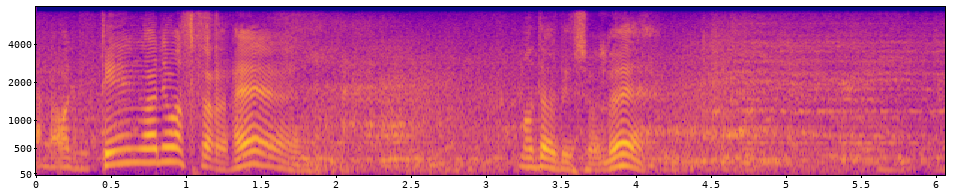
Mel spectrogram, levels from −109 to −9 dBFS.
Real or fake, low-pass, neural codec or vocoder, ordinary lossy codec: fake; 7.2 kHz; codec, 16 kHz, 1 kbps, X-Codec, HuBERT features, trained on general audio; none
